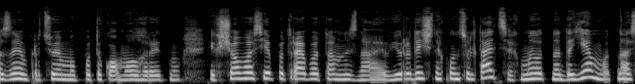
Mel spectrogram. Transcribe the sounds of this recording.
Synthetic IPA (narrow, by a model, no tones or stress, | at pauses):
ɪznɪmɪpɾɐt͡sʲujemɔpɔt̪ɐkɔmʊɐlˠɦɔɾɪt̪mʊjɐkʃt͡ʃɔwnɑsjɛpɔt̪ɾɛbɐt̪ɑmneznɑjʊwjʊɾɪd̪ɪt͡ʃnɪxkɔnsʊlʲt̪ɑt͡sʲijɐxmɪɔt̪nɐd̪ɐjɛmɔɔt̪nɑs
